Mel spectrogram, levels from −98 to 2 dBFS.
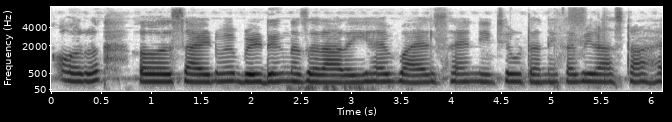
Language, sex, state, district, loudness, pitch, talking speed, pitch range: Hindi, female, Himachal Pradesh, Shimla, -16 LUFS, 235 Hz, 155 wpm, 230-240 Hz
